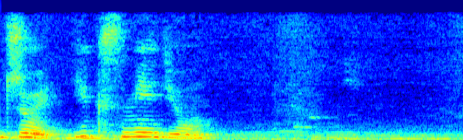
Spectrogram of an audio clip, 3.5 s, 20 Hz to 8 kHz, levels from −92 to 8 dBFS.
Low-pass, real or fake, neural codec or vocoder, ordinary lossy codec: 7.2 kHz; real; none; MP3, 64 kbps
